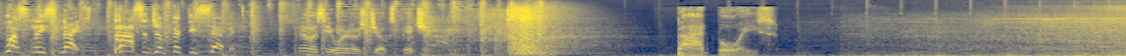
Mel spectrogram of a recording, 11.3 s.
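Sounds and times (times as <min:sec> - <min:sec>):
speech: 0:00.1 - 0:04.7, 0:06.8 - 0:07.8
airliner flying low over Miami: 0:08.3 - 0:11.2.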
